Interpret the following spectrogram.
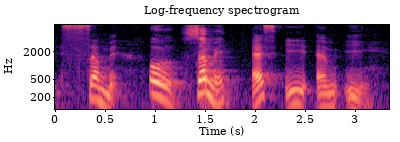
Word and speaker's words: Seme: S-E-M-E. Seme. I pronounce it Seme.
